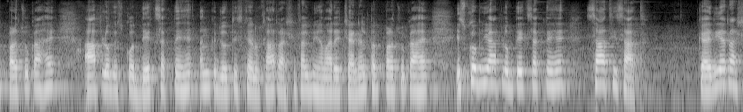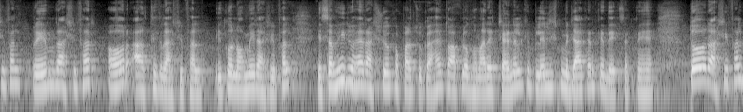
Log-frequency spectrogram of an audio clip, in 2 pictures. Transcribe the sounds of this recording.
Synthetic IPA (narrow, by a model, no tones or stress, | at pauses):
pɐɽ̤t͡ʃʊkaɦɛ | aːploːɡɪskod̪eːkʰsɐk̚t̪eɦɛ̃ɐ̃ŋkd͡ʒoːt̪ɪskeɐnʊsaːɾːaːʃifʰəlbʱiɦɐmaːɾet͡ʃɛːnəlpɐɾpɐɽ̤t͡ʃʊkaɦɛɪskobʱiaːploːɡ̚d̪eːkʰsɐk̚t̪eɦɛ̃ | saːt̪ʰɦisaːt̪ʰ | kɛːɾijəɾːaːʃifʰəlpɾeːmɾaːʃifʰəɾɔːɾa̰ːɾt̪ʰɪkɾaːʃifʰəliːkoːnɔːmiɾaːʃifʰəljesɐbʱid͡ʒoːɦɛɾaːʃijõkapɐɽt͡ʃʊkaɦɛt̪oaːploːɡɦɐmaːɾet͡ʃɛːnəlkipleːlɪsʈmẽd͡ʒaːkɐɾked̪eːkʰsɐk̚t̪eɦɛ̃ː | t̪oːɾaːʃifʰəl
